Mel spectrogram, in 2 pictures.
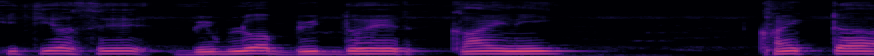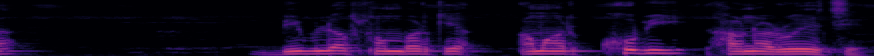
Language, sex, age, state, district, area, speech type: Bengali, male, 30-45, West Bengal, Howrah, urban, spontaneous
